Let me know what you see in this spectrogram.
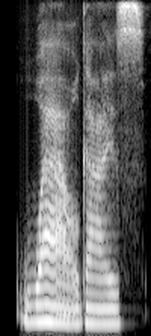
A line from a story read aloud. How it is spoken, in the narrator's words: Nate laughed, trying to sound as if he wasn't about to wet himself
